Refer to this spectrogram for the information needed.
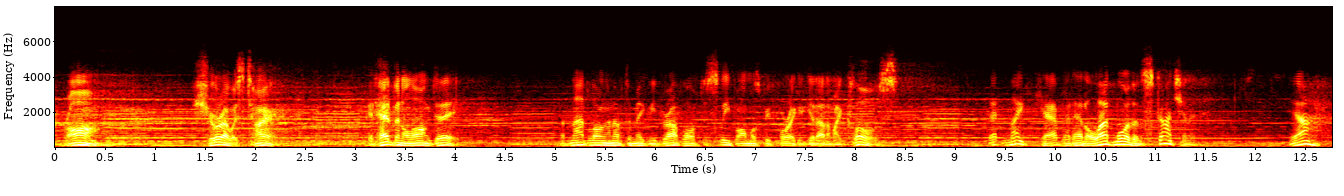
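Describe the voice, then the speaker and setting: An actor playing a shrewd, easygoing insurance investigator in a vintage radio drama, talking in wry, casual slang. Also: male voice, medium pitch, big pitch swings, moderate pace, pauses often, natural voice. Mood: wry narration. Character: shrewd, easygoing male insurance investigator narrating his own case. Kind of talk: 1950s radio detective acting. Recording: dull vintage radio recording with music.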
